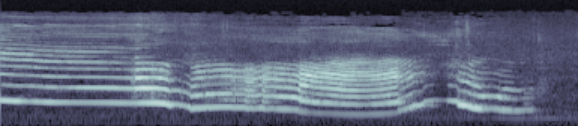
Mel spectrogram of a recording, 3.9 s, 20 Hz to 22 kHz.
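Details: A 17-month-old female Siberian Husky 'talking' indoors, asking to go outside: a long, tonal, howl-like vocalization that holds steady, drops lower, then bends back up, followed by a short falling whine. Her owner coaxes her between sounds.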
